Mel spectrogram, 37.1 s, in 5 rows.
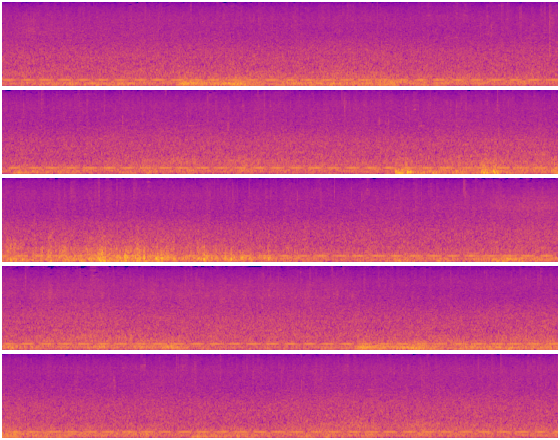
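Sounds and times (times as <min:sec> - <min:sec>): heavy rain: 0:00.0 - 0:37.0
steady low tone: 0:00.0 - 0:37.0
rolling thunder: 0:12.6 - 0:18.9.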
